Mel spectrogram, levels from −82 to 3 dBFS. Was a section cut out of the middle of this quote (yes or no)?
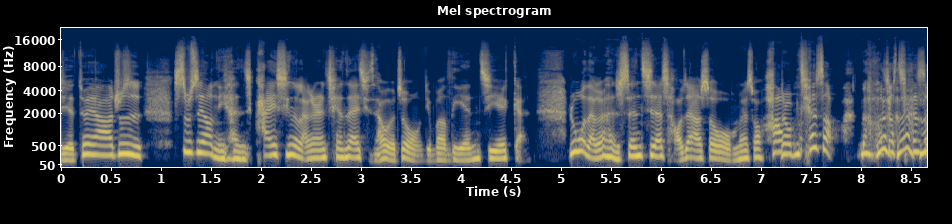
yes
